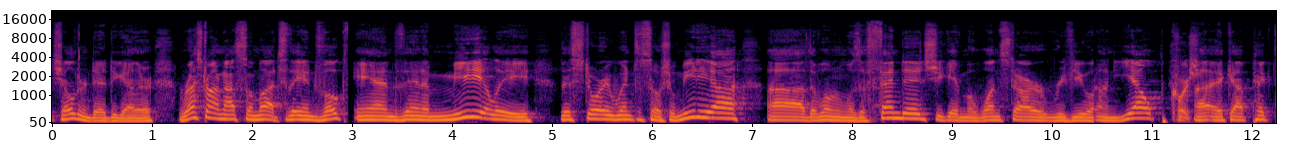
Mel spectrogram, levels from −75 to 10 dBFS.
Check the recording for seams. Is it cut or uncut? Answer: cut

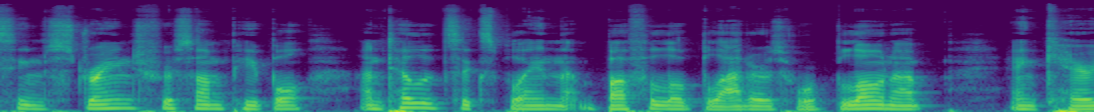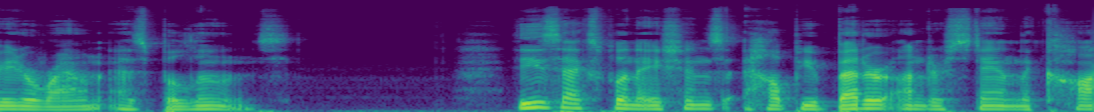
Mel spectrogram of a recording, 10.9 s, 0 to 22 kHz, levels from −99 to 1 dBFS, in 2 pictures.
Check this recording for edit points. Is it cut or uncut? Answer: uncut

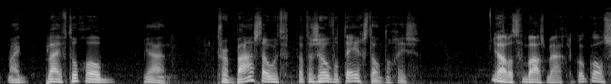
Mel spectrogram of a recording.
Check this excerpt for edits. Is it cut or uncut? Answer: cut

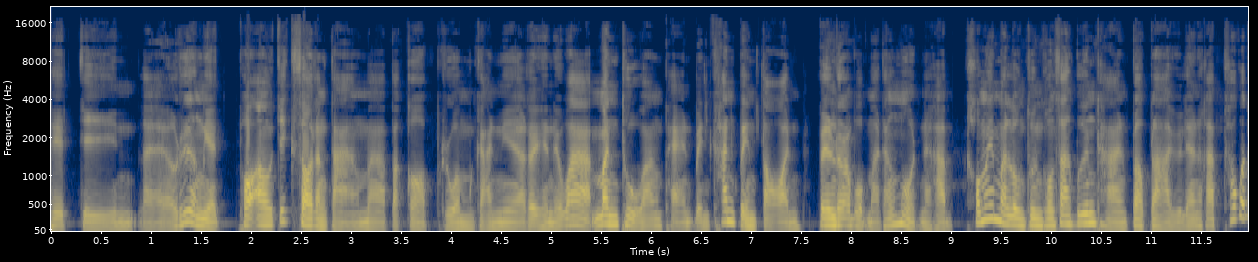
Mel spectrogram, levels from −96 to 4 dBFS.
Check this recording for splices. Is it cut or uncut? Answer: uncut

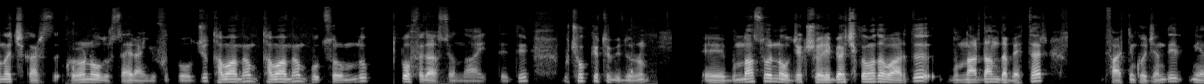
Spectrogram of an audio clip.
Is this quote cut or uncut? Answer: cut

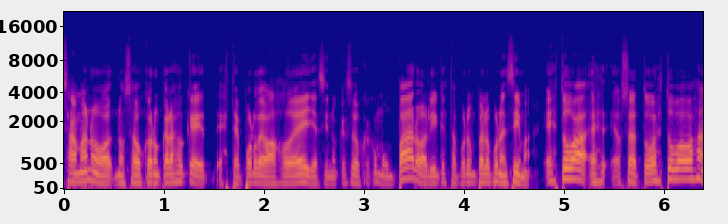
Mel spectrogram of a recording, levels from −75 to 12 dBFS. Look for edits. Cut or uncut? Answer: cut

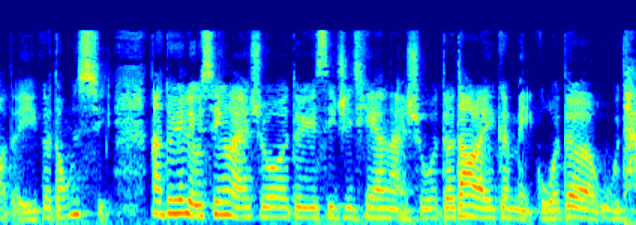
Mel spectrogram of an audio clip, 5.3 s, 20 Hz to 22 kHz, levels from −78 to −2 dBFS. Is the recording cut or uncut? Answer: uncut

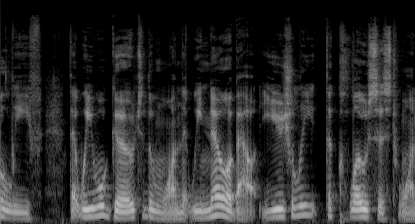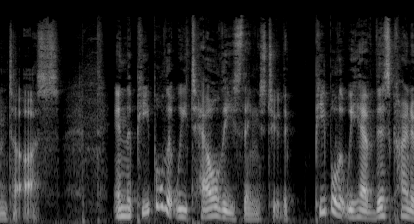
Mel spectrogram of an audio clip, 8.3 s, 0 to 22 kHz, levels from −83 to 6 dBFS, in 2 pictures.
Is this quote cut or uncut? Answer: uncut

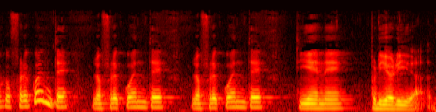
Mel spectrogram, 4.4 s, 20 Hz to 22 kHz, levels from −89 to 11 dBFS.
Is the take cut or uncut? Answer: cut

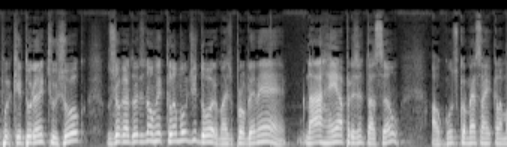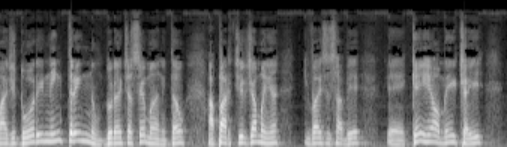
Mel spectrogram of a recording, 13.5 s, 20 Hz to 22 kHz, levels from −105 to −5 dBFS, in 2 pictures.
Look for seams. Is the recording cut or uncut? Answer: uncut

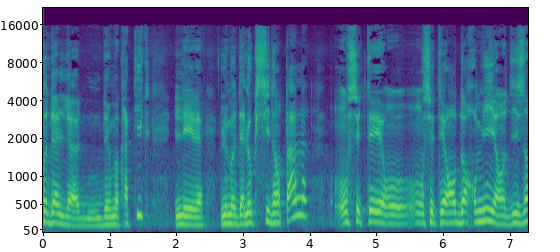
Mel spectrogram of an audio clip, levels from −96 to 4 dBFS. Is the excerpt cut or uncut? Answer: uncut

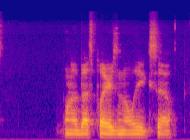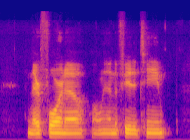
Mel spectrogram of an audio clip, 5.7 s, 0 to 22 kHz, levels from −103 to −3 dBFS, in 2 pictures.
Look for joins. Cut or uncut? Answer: uncut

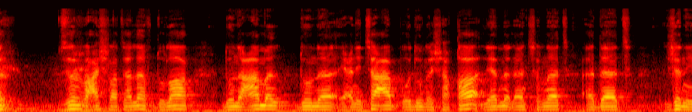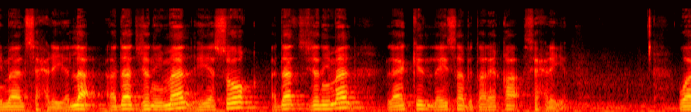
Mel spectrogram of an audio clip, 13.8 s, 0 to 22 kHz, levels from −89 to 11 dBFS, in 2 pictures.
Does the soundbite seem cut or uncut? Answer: uncut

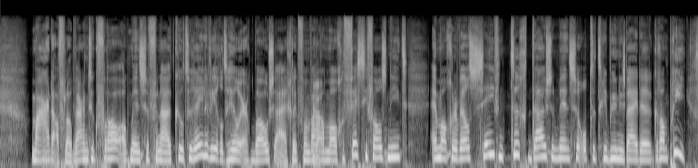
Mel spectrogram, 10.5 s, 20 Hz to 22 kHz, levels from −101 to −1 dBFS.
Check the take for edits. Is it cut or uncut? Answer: cut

